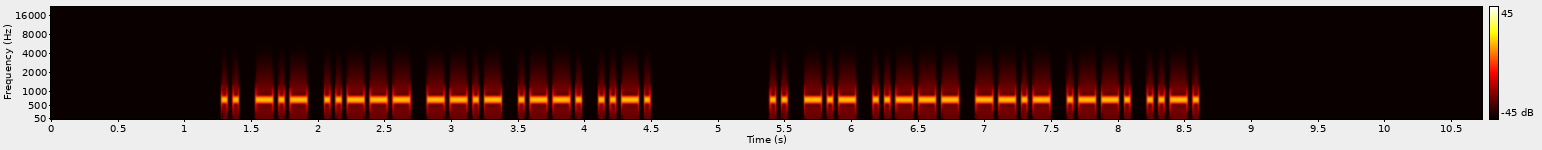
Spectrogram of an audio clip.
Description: Morse code, heard as a keyed tone, about 28 wpm, 700 Hz. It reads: IK2QPF IK2QPF
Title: DXCC-100 Call Signs - 6 Characters - Repeated 2x - 28wpm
